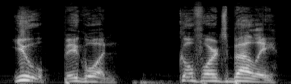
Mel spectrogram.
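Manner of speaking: shouting out. In a tabletop game, the player's character yells to a companion, yelling. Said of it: "And I'm just gonna yell".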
